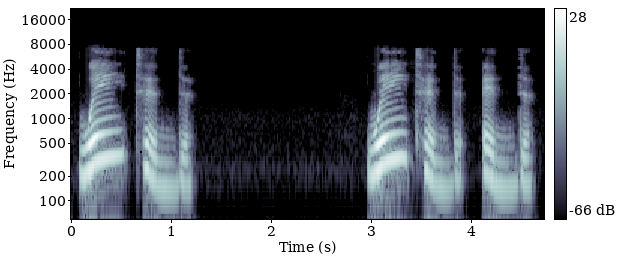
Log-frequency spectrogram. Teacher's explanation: We read it or we pronounce it id when the verb is ending with one of these sounds, t or d.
